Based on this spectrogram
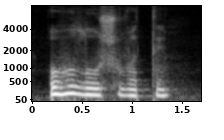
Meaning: to announce, to declare, to proclaim
- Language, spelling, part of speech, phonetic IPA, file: Ukrainian, оголошувати, verb, [ɔɦɔˈɫɔʃʊʋɐte], Uk-оголошувати.ogg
